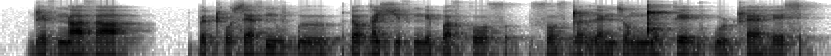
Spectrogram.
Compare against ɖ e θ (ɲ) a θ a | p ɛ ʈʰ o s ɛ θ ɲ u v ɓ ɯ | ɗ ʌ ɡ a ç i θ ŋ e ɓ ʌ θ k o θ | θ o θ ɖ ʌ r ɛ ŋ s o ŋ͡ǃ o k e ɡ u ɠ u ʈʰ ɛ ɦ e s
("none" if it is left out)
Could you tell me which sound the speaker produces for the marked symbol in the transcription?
ŋ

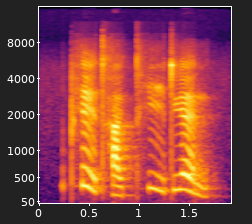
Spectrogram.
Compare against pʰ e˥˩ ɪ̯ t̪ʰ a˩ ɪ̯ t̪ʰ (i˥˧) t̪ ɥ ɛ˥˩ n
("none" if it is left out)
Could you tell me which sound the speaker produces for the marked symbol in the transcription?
i˥˧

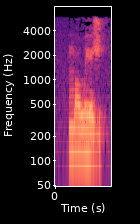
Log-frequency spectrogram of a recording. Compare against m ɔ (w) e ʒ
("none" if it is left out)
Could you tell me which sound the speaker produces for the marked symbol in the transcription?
w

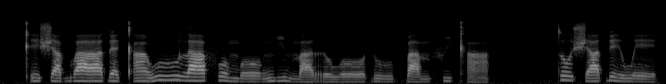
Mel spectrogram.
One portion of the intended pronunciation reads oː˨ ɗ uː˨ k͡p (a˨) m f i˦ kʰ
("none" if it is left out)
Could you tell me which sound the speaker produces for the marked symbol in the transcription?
a˨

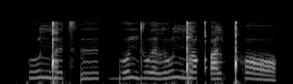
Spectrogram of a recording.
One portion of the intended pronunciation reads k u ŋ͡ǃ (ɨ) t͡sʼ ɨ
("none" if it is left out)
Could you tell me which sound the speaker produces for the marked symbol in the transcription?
ɨ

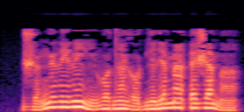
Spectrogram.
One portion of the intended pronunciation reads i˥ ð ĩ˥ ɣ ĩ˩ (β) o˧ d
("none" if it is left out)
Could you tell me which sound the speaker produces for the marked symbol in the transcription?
β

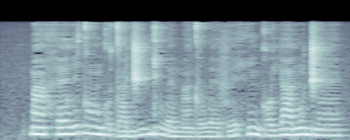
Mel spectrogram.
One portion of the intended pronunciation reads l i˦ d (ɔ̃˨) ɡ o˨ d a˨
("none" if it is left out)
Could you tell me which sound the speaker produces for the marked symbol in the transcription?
ɔ̃˧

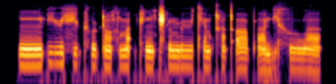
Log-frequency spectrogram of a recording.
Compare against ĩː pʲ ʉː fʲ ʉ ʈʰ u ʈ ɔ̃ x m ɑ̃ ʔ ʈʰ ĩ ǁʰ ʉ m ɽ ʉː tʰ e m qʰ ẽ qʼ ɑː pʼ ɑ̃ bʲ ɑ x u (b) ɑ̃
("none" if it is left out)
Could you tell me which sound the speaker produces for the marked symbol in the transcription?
w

